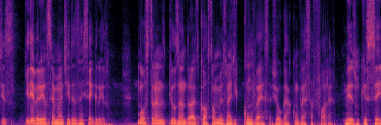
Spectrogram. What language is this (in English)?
Portuguese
